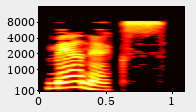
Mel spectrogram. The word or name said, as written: mannix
